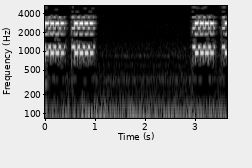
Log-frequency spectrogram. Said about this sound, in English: When the phone rings, she rushes in excitement.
